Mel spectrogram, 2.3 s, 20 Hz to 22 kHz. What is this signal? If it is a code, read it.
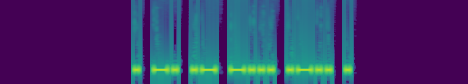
Morse code, heard as a keyed tone, about 51 wpm, 700 Hz. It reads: ENABLE
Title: Sentences from Top 1500 Words - New Word Drill - 50wpm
